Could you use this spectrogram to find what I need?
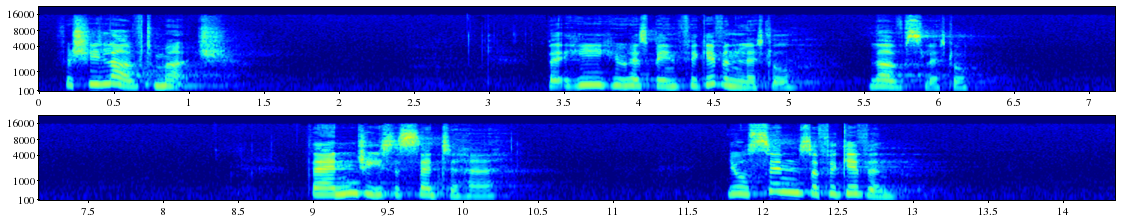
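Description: A woman reads aloud calmly and close to a microphone, in short phrases with pauses.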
